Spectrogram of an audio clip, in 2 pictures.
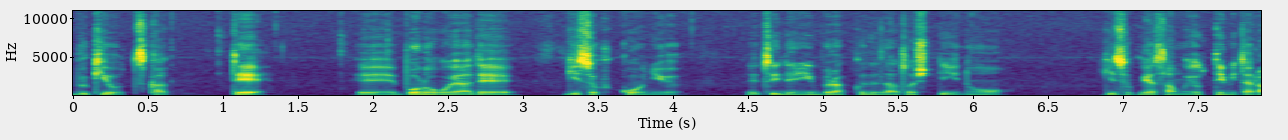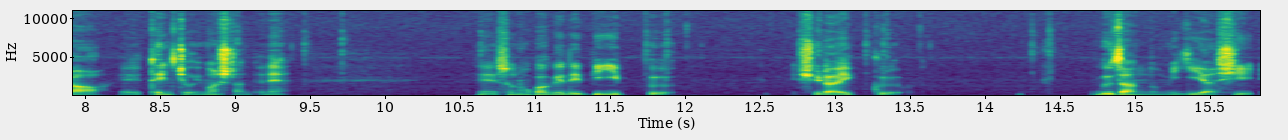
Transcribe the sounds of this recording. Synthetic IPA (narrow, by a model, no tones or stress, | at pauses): bɯ̟kʲio̞t͡sɨ̥kat̪ːe̞ː | bo̞ɾo̞ɡo̞jad̪e̞ɡʲiso̞kɯ̟̥ko̞ːɲ̟ʲɯ̰ːd̪e̞t͡sɨid̪e̞ɲ̟ibɯ̟ɾakːɯ̟d̪ezaːt̪o̞ɕi̥t̪ʲiːno̞ | ɡʲiso̞kɯ̟jasãmːo̞jo̞t̪ːe̞mʲit̪aɾaeːt̪ẽ̞ɲ̟t͡ɕio̞imaɕi̥t̪ã̰nd̪e̞ne̞ | esono̞ːkaɡe̞d̪e̞bʲiːpːɯ̟̰ | ɕiɾaikɯ̟̰ | bɯ̟zãnːo̞mʲiɡʲijaɕḭ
